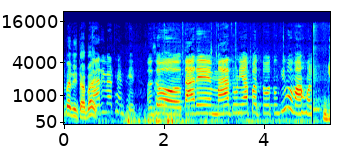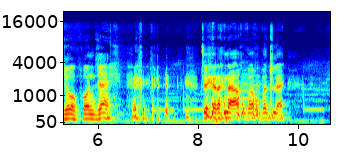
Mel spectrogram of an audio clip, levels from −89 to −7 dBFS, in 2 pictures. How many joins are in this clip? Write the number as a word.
one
